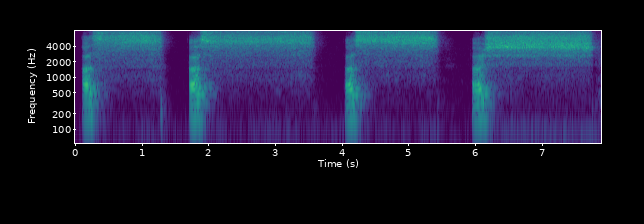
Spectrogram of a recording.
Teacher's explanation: وګوره دا هیڅ ټکان نه خوري. اهتزاز دلته په دغه وترین صوتیین باندې کوم ټکان نشته، ځکه چې جریان د هوا چې دی دا جری دی، دلته موانع نشته چې د هوا را واپس کړي او دغه وترین صوتیین دغه باندې فشار وارد کړي، دا یې وپړسېږي یا اهتزاز یا دګیدا پیدا کړي، دا شی نشته. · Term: همس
